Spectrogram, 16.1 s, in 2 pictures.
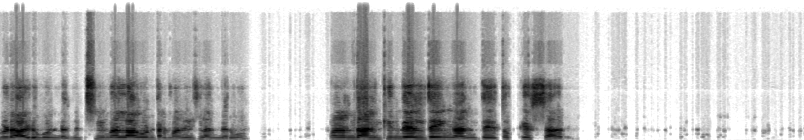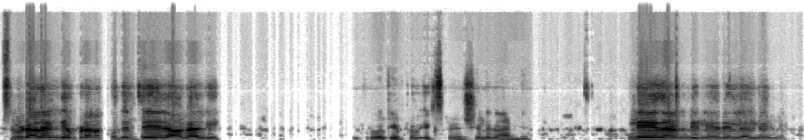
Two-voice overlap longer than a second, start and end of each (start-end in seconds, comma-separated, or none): none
